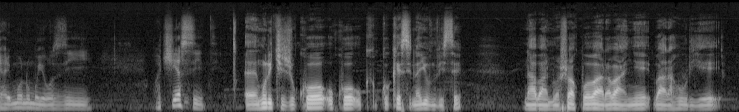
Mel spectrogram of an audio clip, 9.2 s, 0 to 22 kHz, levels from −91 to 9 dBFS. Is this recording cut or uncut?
cut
